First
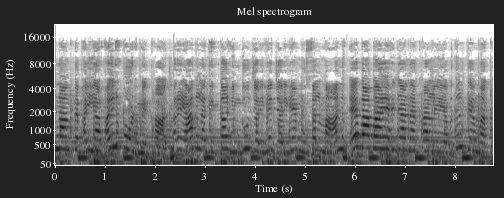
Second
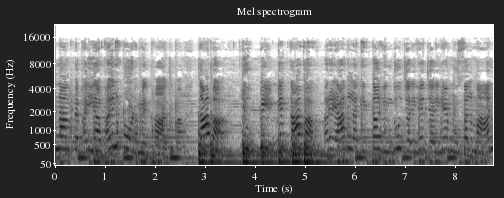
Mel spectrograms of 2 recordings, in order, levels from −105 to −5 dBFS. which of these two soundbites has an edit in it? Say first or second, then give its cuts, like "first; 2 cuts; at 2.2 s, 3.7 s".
first; 2 cuts; at 2.4 s, 5.8 s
